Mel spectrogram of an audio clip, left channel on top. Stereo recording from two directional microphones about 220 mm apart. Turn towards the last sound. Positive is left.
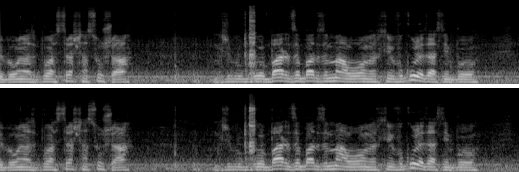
turn(degrees=15)  # may be behind; listen again after turning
